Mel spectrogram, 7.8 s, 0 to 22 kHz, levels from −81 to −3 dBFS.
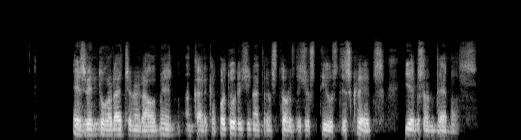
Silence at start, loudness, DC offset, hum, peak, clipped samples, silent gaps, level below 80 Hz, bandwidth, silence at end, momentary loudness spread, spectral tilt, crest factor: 1.1 s; -18 LUFS; under 0.1%; none; -2 dBFS; under 0.1%; 6.00-6.08 s; -58 dBFS; 7.8 kHz; 0.7 s; 11 LU; -5.5 dB/octave; 18 dB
